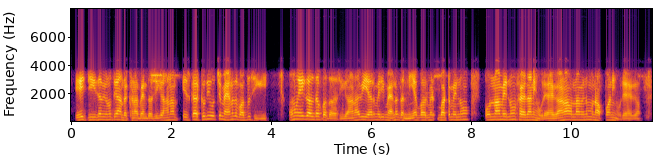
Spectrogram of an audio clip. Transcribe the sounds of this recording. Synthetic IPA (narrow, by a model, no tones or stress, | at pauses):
eːt͡ʃiːzãːʋiːonũːt̪̬ɪjaːnɾəkʰːɳaːpɛ̃ːnd̪aːs̬iːɡaːɦanãːɪs̬kəɾkeːoːd̪iːʊt͡ʃmɛːnət̪ʋəd̪siːɡiː | ʊnũːeːɡəld̪aːpət̪aːsiːɡaːɦaːnaːʋiːjaɾmeːɾiːmɛːnət̪nĩːɛːbəʈmɛːnũːʊnːãːmeːnũːpʰɛːd̪aːnĩːɦoːɾɪjaːɦɛːɡaːɦaːnaːʊnːãːmɛːnũːmənaːpaːnĩːɦoːɾɪjaːɦɛːɡaː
